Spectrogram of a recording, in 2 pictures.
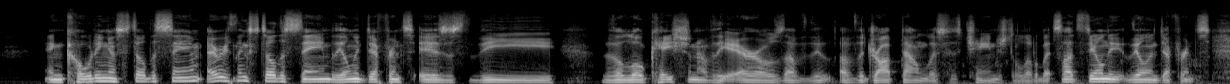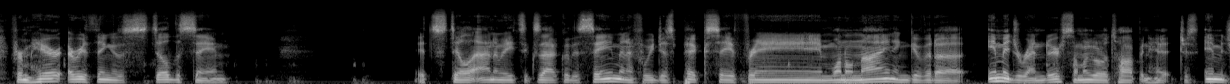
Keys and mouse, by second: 3.3-10.2 drag, 12.9-14.8 drag, 14.9-17.7 drag, 20.1-21.9 drag, 22.8-24.6 drag.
